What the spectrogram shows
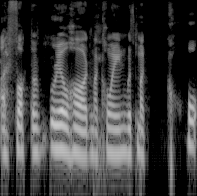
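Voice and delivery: character voice, talking with mint in mouth. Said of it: "gotta talk like you got a mint in your mouth".

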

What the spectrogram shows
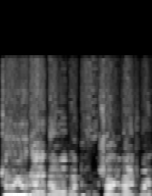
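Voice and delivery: acted very high, in-your-face screaming yell. Retelling a gunny jumping his desk to get in a kid's face, retelling a gunny's yelling. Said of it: "And he's in this kid's face yelling at him".

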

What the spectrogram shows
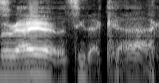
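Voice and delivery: deep, low cartoon character voice, in character. Doing a requested character voice for friends: voice of Maurice. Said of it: "in the voice of Maurice".

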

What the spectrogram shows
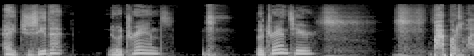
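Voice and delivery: quiet whisper, pitched high. Retelling a whisper to his wife after a commercial ended: retelling a whisper. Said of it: "I whispered to my wife".

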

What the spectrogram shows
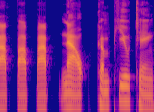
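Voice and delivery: clunky put-on old-computer robot voice. Imitating how old, huge computers used to speak, in a fake robot voice. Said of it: "the fake robot voices".

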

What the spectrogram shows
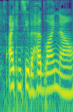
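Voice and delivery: plain reading voice

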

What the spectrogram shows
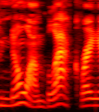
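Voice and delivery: put-on frustrated voice. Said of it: "my dad's getting so frustrated".

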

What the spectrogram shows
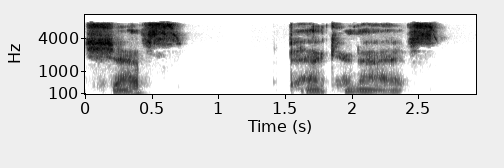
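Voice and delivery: low, calm, flat monotone that trails off. Talking about Padma's impressive monotone, address the chefs in a very calm, monotone Padma impression. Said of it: "Very calm".

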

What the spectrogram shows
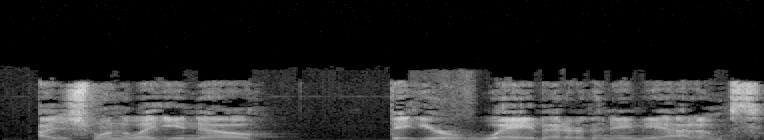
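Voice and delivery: put-on straight-faced tone. Recalling a line they wanted to say to her, retelling it deadpan. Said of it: "with a completely straight face and say".

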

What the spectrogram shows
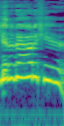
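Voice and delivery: high, whiny yelling.

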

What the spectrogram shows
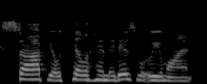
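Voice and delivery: ordinary talk

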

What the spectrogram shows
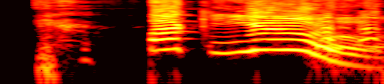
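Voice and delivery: very high, swooping, fuming, furious outburst. Teased as the redneck by the others, the speaker snaps back, mad. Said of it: "I'm so mad right now".

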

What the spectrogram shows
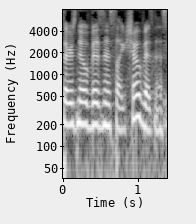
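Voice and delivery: ordinary talk, nothing marked

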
